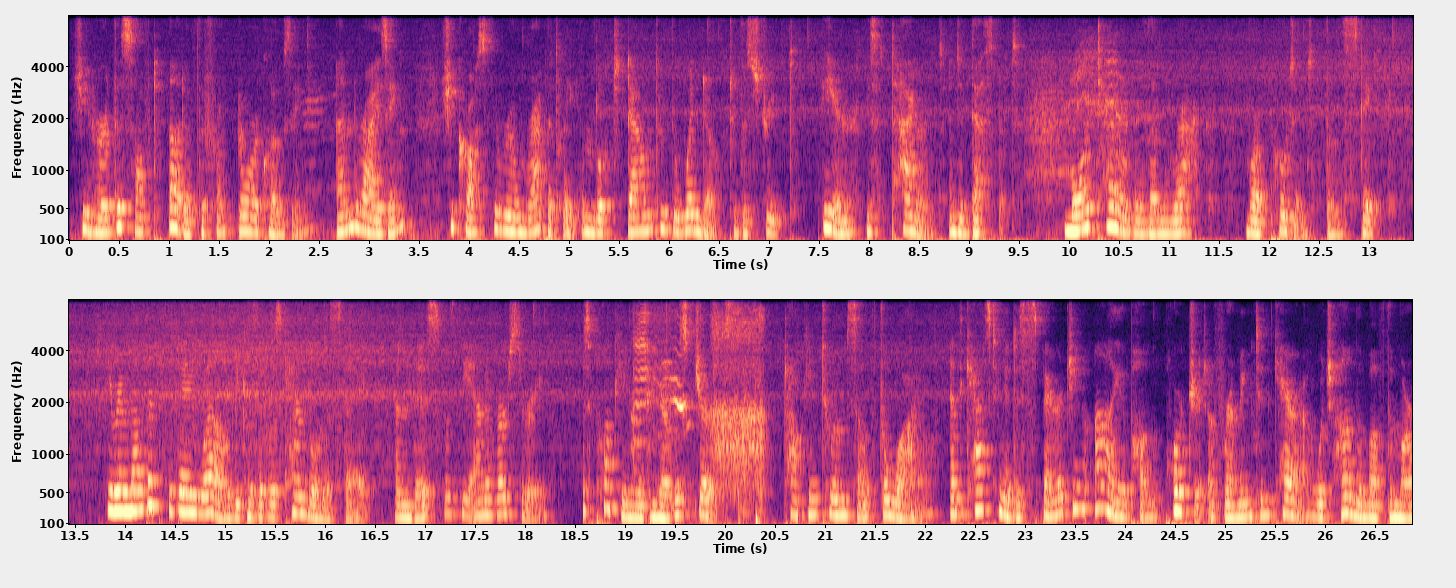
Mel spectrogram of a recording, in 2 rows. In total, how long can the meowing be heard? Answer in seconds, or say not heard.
4 s.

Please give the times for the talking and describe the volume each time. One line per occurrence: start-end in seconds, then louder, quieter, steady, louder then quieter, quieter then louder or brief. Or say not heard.
0.0-26.8 steady.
